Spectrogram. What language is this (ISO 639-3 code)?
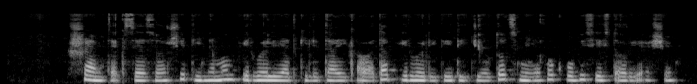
kat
